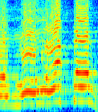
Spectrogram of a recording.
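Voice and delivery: rousing takbir cry; takbir shout. Real, not acted. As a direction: call it out with fervour. Preacher exclaims takbir.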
